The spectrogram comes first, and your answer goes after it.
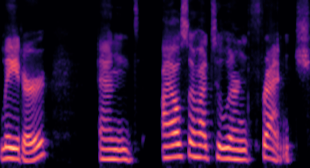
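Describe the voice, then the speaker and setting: A woman with a Russian accent at medium pitch and ordinary pitch variation, on a very clean recording with a silent background. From Ukraine, Kharkiv. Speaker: YouTube presenter and actor. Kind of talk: interview. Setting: live stream.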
